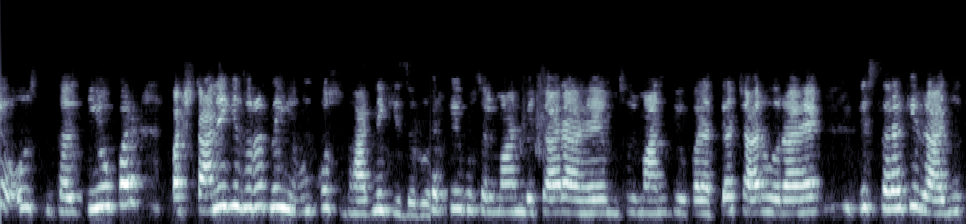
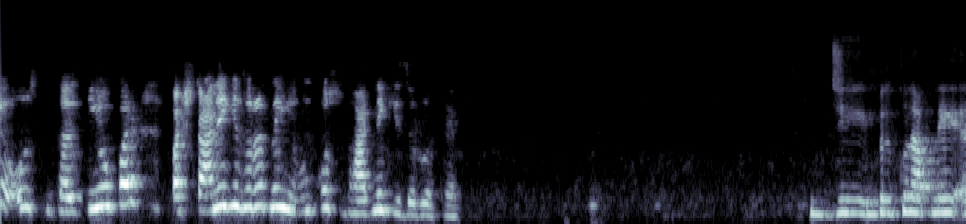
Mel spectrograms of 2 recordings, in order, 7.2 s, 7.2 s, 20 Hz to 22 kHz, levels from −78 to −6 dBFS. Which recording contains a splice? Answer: first; 1 cut; at 3.2 s

